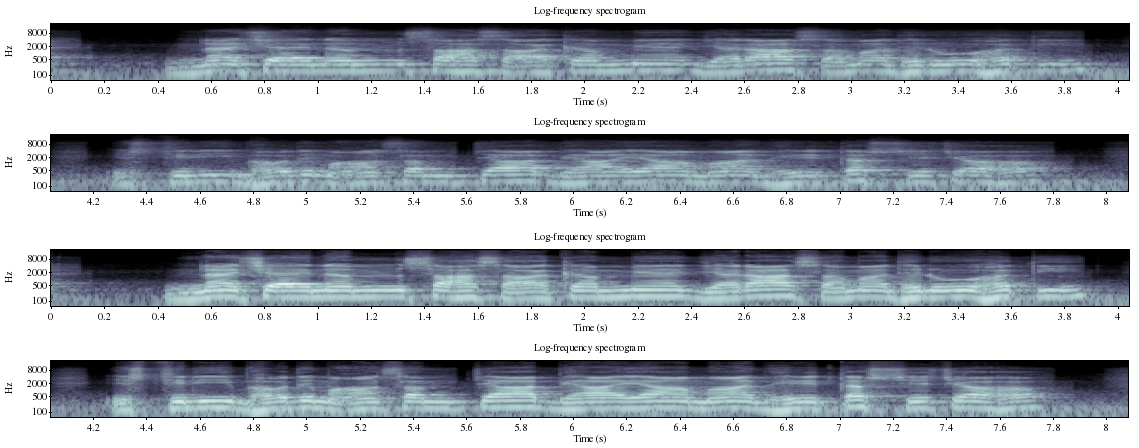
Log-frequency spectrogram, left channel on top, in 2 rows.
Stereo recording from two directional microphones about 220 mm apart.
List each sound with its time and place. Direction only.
0.5 s speech: 50° right (ahead or behind)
